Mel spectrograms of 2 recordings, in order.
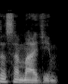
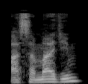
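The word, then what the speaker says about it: הַשָּׁמַיִם: A la quinta palabra es asamayim. Tiene el artículo definido a y siempre es palabra grave o llana. Note el acento al lado de la tercera.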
